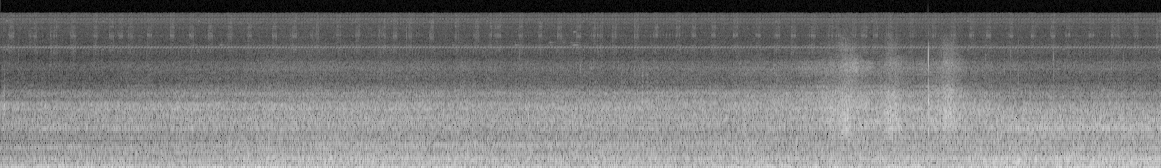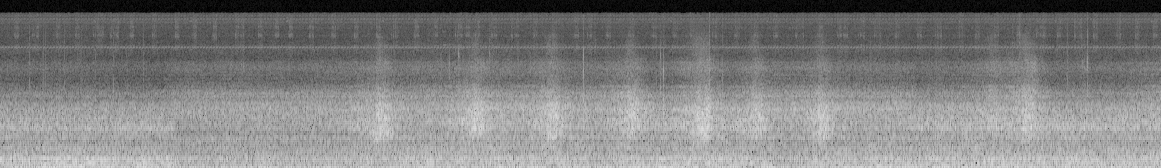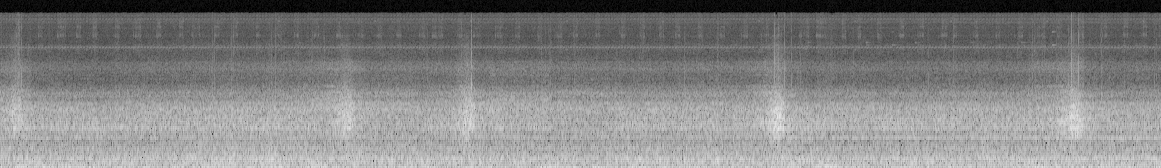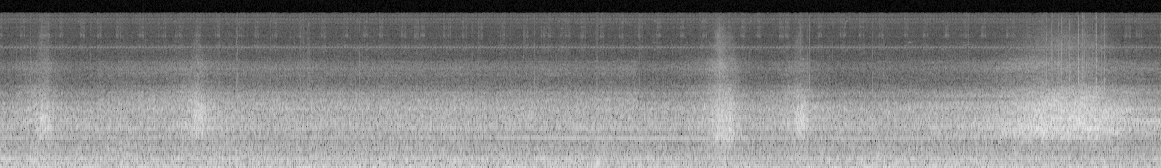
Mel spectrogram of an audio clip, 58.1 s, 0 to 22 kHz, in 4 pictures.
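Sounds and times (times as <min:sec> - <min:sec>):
car engine and tyre rumble: 0:00.0 - 0:58.0.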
